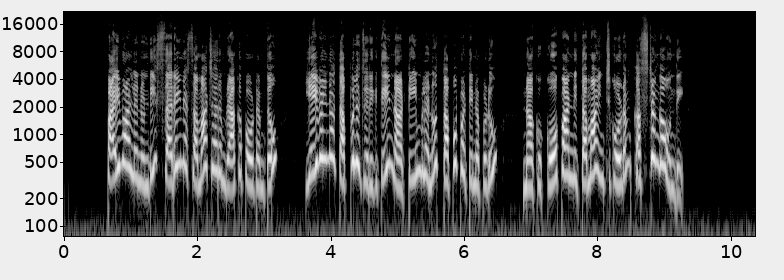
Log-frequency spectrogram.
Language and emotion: Telugu, angry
